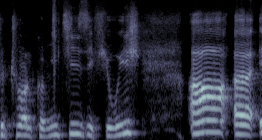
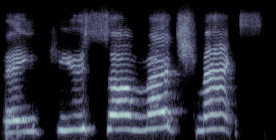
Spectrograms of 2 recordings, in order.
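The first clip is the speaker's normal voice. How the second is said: excited thanks; 7 semitones higher, 5 dB louder, much slower than usual. Real, not acted. Opening thanks after introduction.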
